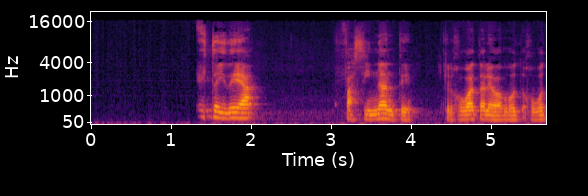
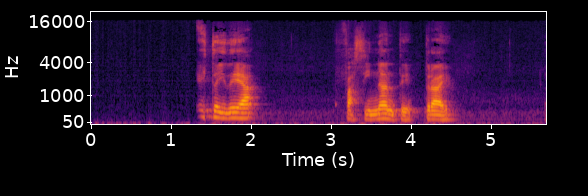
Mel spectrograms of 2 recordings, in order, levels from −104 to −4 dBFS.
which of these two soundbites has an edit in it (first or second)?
second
